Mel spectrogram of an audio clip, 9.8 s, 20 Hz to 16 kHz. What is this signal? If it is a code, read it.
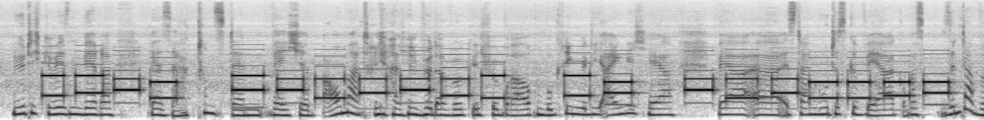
DTMF, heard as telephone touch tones, dialled by hand, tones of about 270 ms, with speech in German. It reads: 6901 #028053 67 0281147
